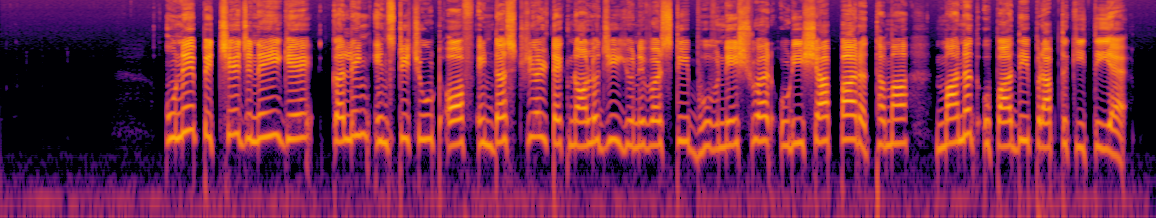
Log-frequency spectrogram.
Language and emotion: Dogri, neutral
